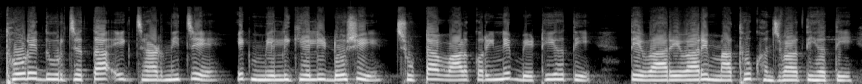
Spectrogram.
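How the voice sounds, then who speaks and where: A woman narrating a devotional folk tale in a steady, even storytelling manner. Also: medium pitch, clear, resonant tone.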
